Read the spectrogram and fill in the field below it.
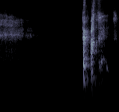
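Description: One sharp, close sneeze bursts out after a soft, breathy intake of air, followed by a short trailing exhale.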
